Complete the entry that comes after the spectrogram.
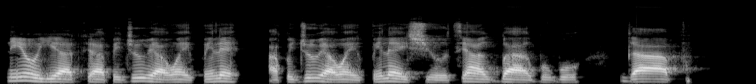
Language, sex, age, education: Yoruba, male, 15-29, tertiary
